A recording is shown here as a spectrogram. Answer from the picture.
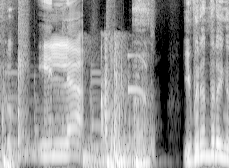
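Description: Film soundtrack: a voice over background music, with a thud. There is a brief gap of silence shortly before the end.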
